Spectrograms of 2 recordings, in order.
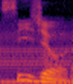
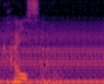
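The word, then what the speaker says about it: Caesar: 몇 번 드렸던 말씀이라 우리 식구들은 제법 아시는 말씀입니다만 우리가 시저라고 옛날엔 불렀던 카이사르 같은 이름이에요. 카이사르는 라틴어 발음에 충실하게 부르는 것이고 시저는 아마 영국과 미국 계통의 나라에서 그 이름을 지칭하는 말이었을 겁니다. 로마의 황제를 이후에는 지칭하는 말이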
